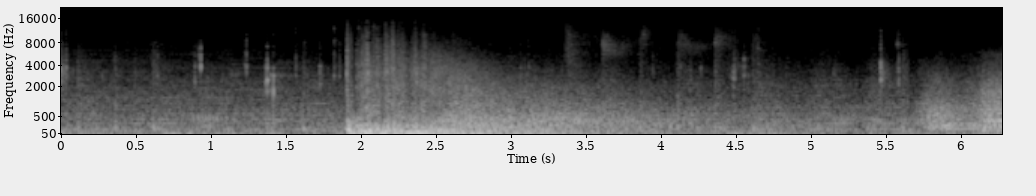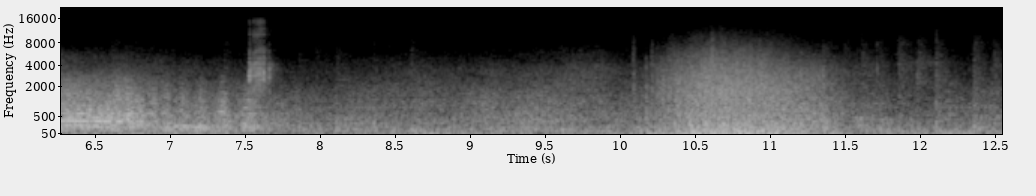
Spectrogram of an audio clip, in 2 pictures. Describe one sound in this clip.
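Shells explode with loud blasts and splashes.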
